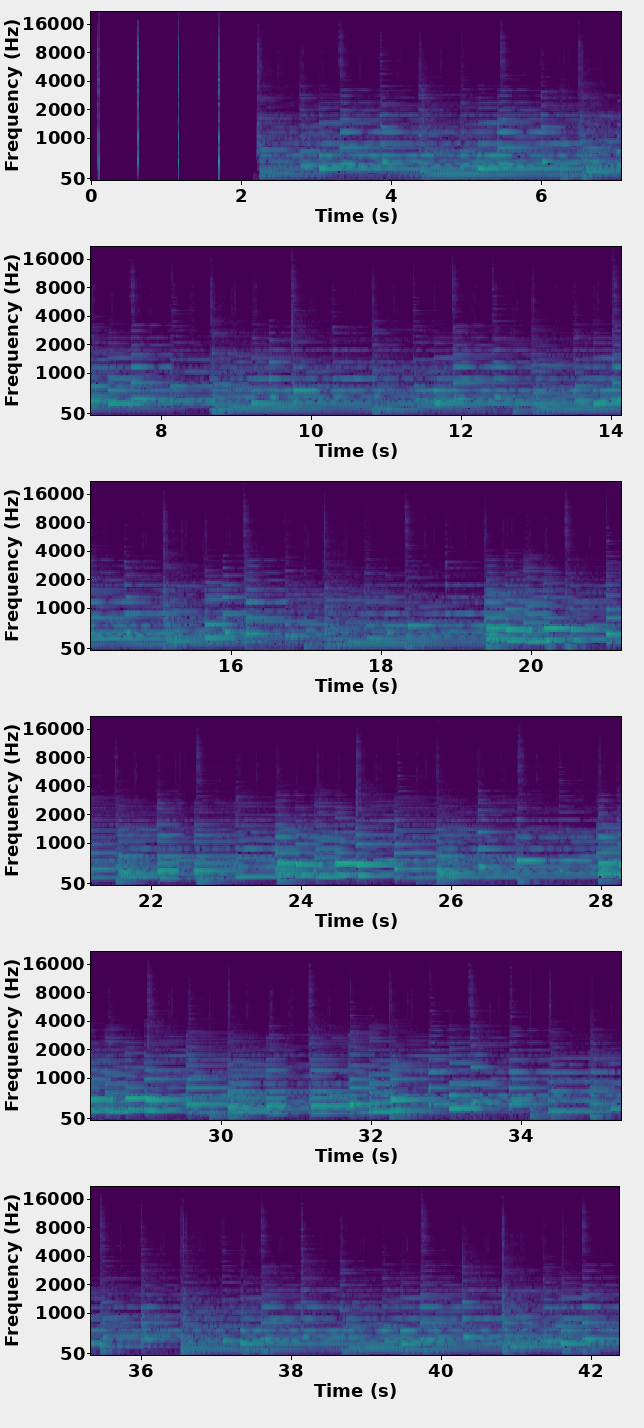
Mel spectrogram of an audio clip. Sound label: Piano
